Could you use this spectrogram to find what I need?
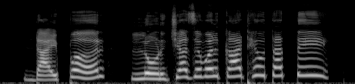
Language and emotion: Marathi, disgusted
